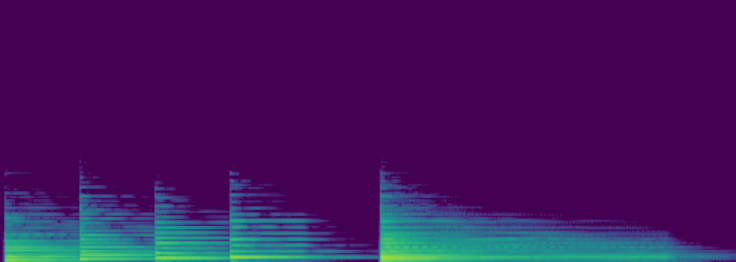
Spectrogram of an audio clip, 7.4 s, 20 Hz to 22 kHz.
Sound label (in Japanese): 和音, CΔ7♯5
